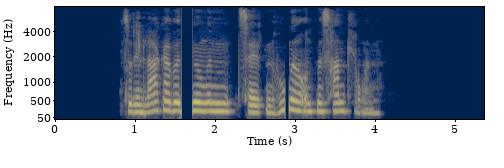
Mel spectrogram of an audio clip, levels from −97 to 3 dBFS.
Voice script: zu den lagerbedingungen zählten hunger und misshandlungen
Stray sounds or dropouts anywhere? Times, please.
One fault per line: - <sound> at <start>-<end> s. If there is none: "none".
- dropout at 1.6-1.7 s
- dropout at 2.9-2.9 s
